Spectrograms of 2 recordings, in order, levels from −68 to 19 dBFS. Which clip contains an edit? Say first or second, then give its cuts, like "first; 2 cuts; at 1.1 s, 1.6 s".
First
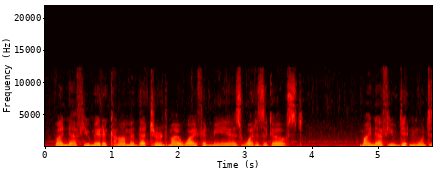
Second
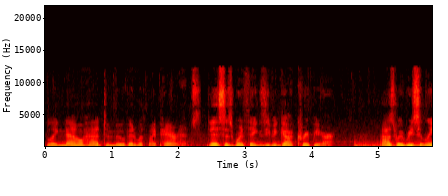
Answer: second; 1 cut; at 2.4 s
